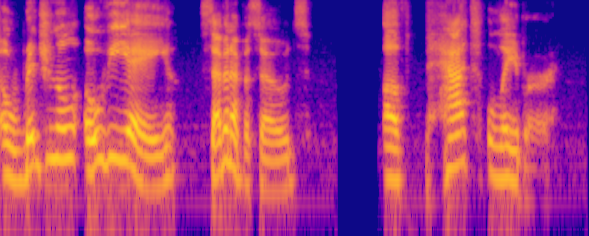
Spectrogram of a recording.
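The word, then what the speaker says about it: Patlabor: Uh it is also often called Pat Labore. Pat I have always called it Pat Labore. I know the proper way to pronounce it is pat labor because it's short for patrol labor because the mechs in the show are called labors.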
